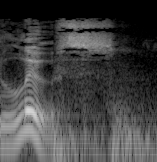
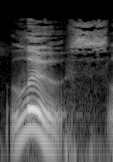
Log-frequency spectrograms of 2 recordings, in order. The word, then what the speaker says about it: loose: Many consonants are also voiced sounds, like l, mm, But there are also many consonant sounds that are unvoiced, also called voiceless, like s, When I pronounce these, I only have air coming through. Now, when we're pronouncing the word loose, loose, like L O O S E, loose, I have a loose shoelace.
